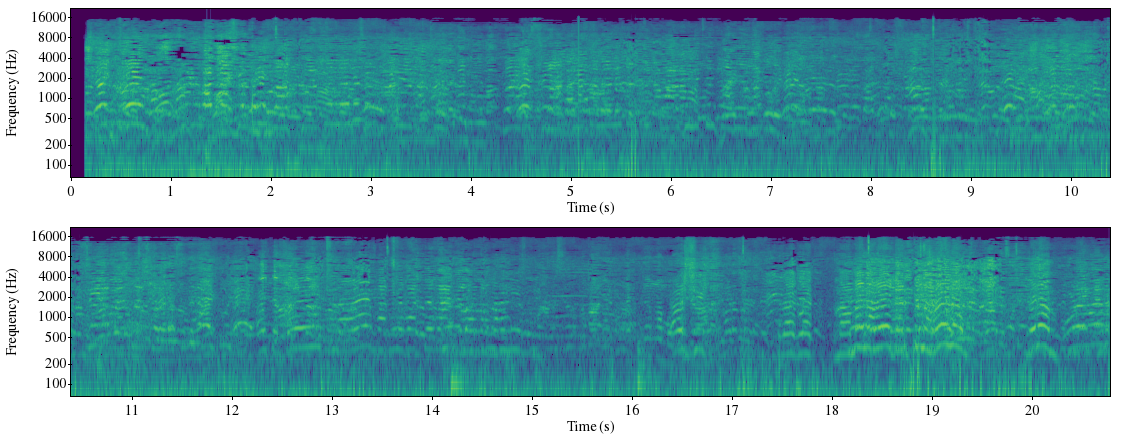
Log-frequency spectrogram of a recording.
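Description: A crowd of men shout and argue loudly and close by.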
